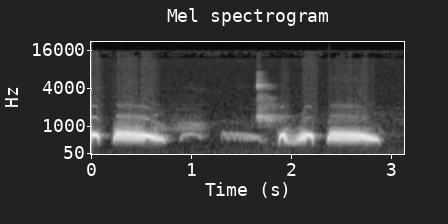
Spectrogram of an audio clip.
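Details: Spotted dove used as a decoy to draw in wild doves, calling close up: a few deep, smooth coos, one softer and quieter, ending with a dipping double coo and a sustained full note.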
